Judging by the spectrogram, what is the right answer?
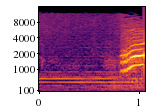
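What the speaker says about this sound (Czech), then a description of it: "Ty dostaneš kocoura." A cat meows once, rising and drawn out, close and fairly loud, after a low steady background hum.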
